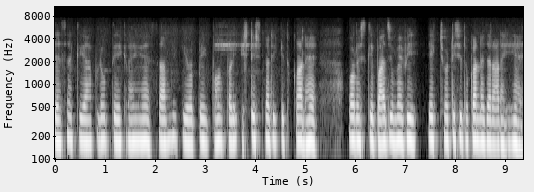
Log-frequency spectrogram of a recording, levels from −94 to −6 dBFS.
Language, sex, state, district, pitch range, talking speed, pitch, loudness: Hindi, female, Maharashtra, Chandrapur, 165-175 Hz, 190 wpm, 170 Hz, -18 LUFS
